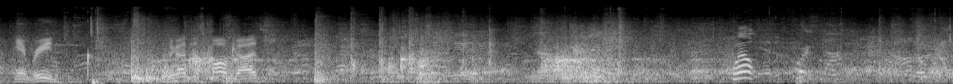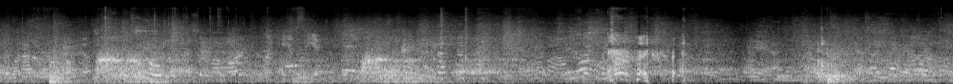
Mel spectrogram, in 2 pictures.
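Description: People chatter and call out in a large echoing hall.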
